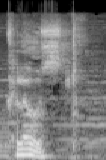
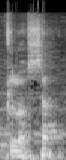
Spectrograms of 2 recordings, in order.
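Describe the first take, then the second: First: The word is said as one syllable. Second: The ending is said as an extra syllable. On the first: The speaker calls it right. "tapi closed" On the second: The speaker calls it wrong. "itu bukan closet bacanya"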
